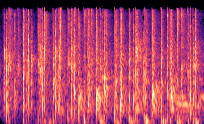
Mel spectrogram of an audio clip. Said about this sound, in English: Should we give them a clap anyway? Give them a clap.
